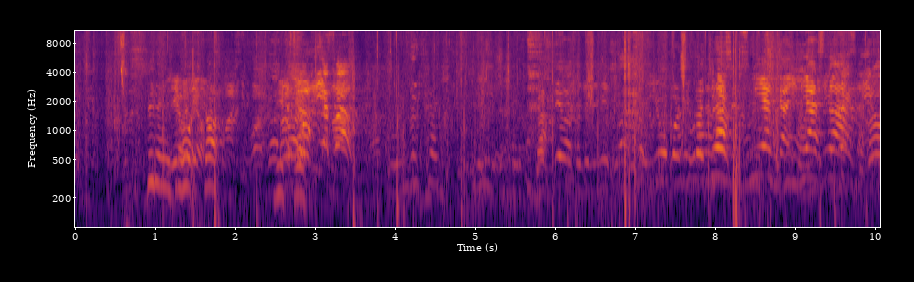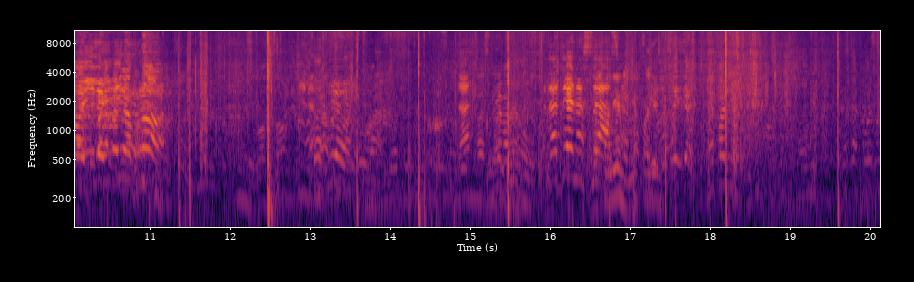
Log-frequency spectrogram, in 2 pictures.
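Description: A football being kicked: several separate sharp thuds of boot on ball, the loudest about twelve seconds in, with players' voices calling out across the pitch.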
